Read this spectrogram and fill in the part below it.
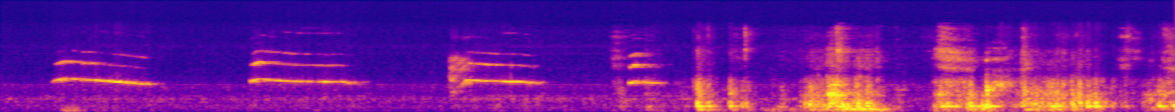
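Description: A cat meows three times in evenly spaced, clear calls, then further meows and rustling noises follow more irregularly, with nobody talking.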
